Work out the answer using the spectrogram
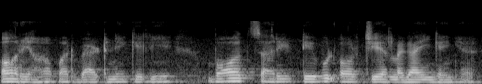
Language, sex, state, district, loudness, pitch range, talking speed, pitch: Hindi, male, Uttar Pradesh, Lucknow, -20 LUFS, 115-130 Hz, 175 wpm, 120 Hz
